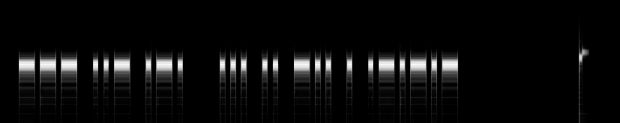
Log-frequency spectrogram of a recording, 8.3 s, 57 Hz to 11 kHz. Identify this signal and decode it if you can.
Morse code, heard as a keyed tone, about 17 wpm, 700 Hz. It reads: OUR SIDE.
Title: Sentences from Top 1000 Words - Review Part 6 - 17wpm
